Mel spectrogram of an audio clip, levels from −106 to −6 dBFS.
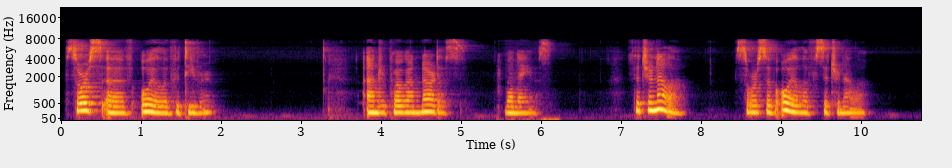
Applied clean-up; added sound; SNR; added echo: neural mask model DeepFilterNet 3.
